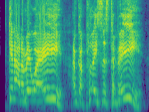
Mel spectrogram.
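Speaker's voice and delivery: very high, shrill, piercing creature voice yell. Narrating a scene, the speaker voices a redcap in a shrill yelling redcap voice. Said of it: "you hear the shrill voice of a redcap yelling".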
